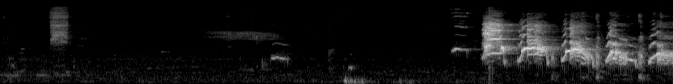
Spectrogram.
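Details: Pinscher puppy seeking play with an unwilling Cane Corso: after near silence with faint thumps, a burst of loud, high-pitched yapping barks repeats rapidly to the end.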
